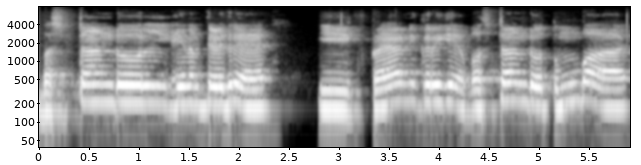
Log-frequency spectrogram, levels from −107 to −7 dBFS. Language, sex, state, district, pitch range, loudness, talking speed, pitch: Kannada, male, Karnataka, Shimoga, 170-210 Hz, -13 LUFS, 90 wpm, 190 Hz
